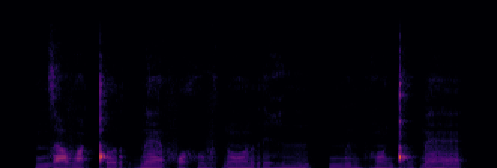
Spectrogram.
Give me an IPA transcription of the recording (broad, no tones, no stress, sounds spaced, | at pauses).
n z ɑ v ɑ̃ ǃ o r ɡ͡b ɛ̃ f ɔ x u v ɗ õ r i ɦ ɨ | ŋ͡m ĩ bʱ õ ɡ͡ǃ o ɓ ɛ̃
